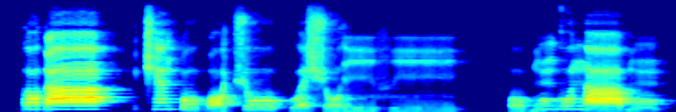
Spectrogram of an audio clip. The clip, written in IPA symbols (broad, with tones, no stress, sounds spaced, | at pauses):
ɾ ɔ˦˨ ɗ aː˦ | t͡ʃ ɛ̃˦ k͡p o˧ ɓ ɔ˨ t͡ʃ oː˧ kʷ ɛ˨ ʃ o˨ ɾ iː˨ f iː˨ | o˨ b ũ˦ ɡ o˦ n aː˧ b ũ˧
